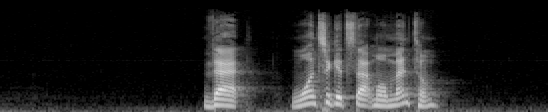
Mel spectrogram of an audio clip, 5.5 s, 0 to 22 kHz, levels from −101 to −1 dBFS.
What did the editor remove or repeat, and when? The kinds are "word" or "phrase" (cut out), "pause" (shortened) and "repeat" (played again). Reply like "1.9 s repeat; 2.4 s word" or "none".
none

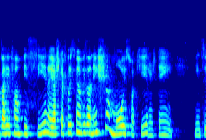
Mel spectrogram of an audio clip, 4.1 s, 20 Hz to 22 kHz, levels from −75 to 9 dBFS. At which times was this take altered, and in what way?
2.9 s phrase

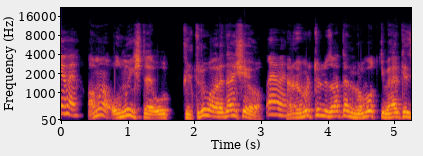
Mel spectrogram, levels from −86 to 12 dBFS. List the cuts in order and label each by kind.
none

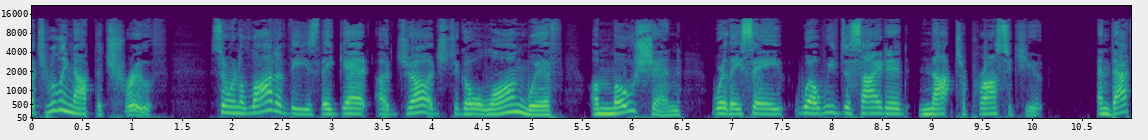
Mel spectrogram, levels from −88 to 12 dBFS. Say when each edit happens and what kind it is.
none

